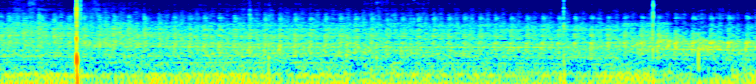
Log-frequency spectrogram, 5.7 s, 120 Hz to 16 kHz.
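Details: 2006 Porsche 997 3.8 flat-six at steady idle with a faint, irregular light tap over the low hum; owner suspects piston slap (Kolbenkipper) or hydraulic lifters, cause unconfirmed.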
